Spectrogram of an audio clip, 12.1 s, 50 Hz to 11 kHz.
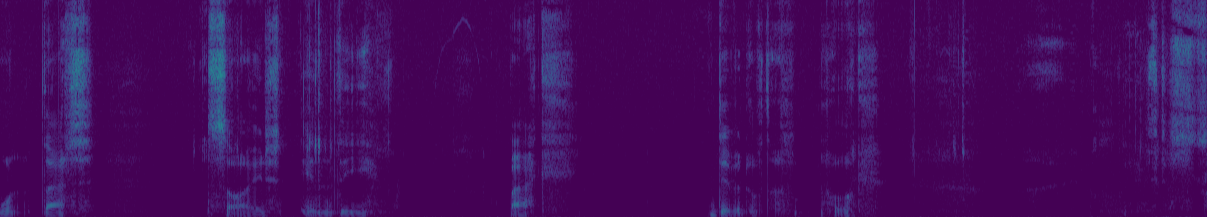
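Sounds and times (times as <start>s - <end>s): faint breathy whisper: 7.6s - 12.0s.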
